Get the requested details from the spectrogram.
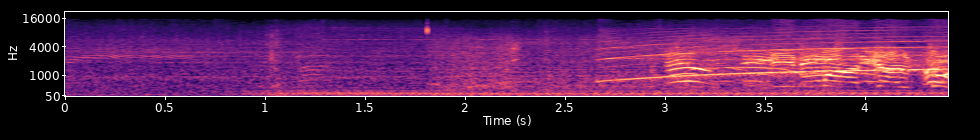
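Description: A car engine revs and roars as the car pulls away.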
